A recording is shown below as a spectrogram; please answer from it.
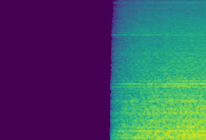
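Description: Silence, then about a second in a steady clean-room hum fades in and grows louder: air handling and equipment noise with a few constant tones running through it.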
